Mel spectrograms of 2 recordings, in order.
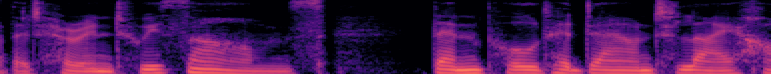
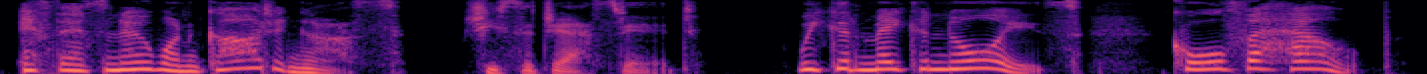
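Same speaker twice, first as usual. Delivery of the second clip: a touch higher, hushed question; lightly voiced young lady; 12 semitones higher than usual. A narrator's reading. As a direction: Lisette asking the earl in the dark, lightly higher. Lisette voiced by narrator.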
